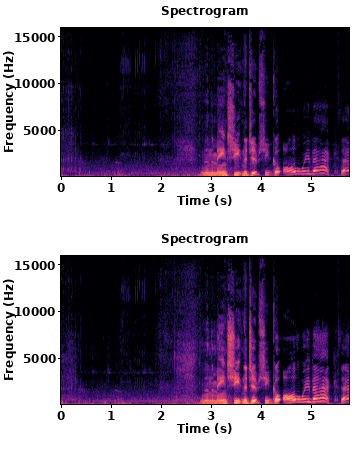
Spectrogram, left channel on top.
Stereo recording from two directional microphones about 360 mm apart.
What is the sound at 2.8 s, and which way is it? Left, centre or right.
Speech, centre.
